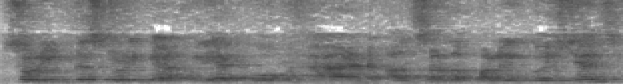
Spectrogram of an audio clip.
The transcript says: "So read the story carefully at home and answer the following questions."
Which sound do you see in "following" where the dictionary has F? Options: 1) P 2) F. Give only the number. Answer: 1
